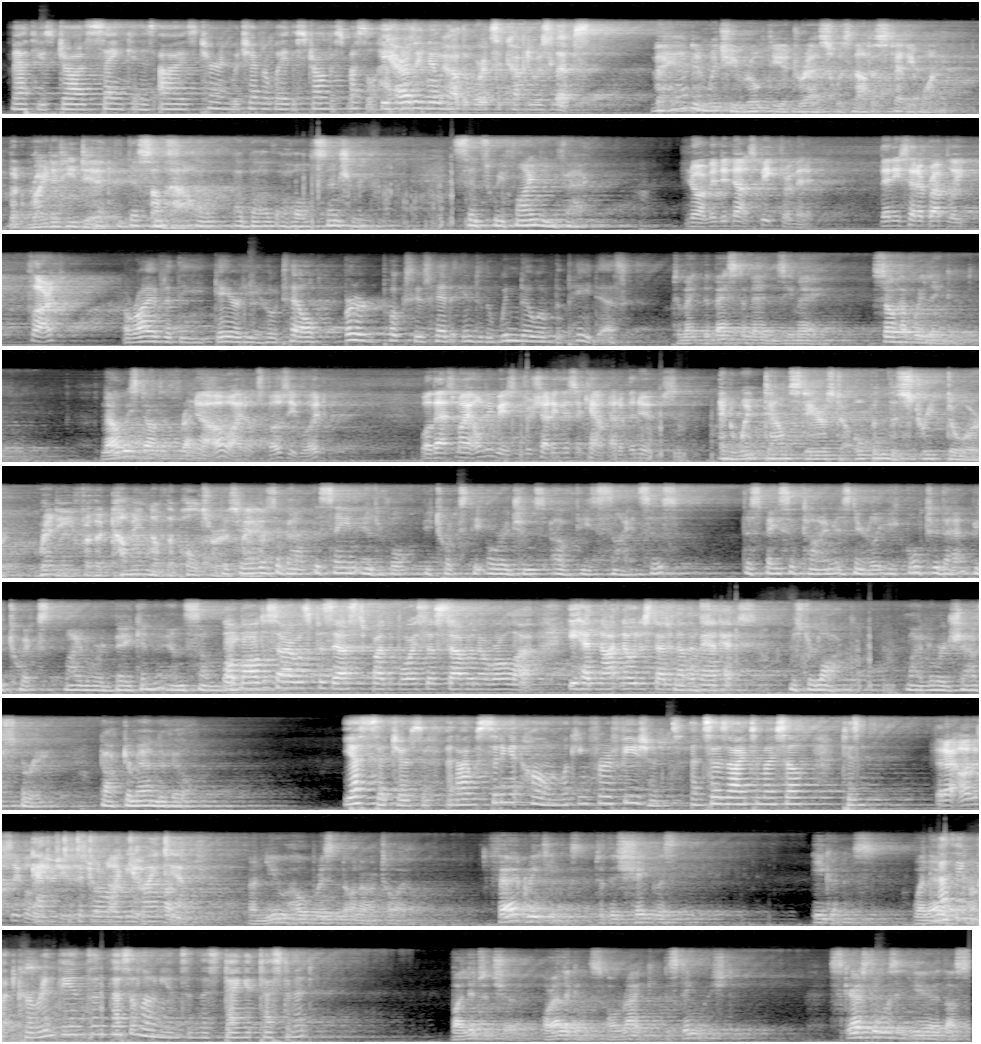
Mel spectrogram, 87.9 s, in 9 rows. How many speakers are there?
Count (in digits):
7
